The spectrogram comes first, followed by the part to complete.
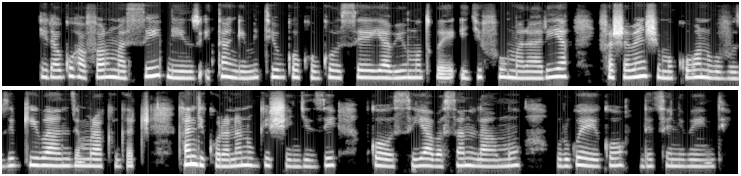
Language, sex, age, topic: Kinyarwanda, female, 18-24, health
